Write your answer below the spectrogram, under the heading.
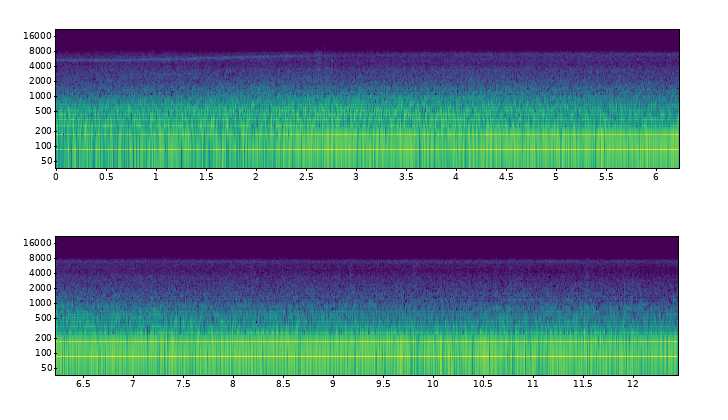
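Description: Airliner engines spooling up to takeoff power during the takeoff roll, heard from inside the cockpit: a high whine rises over the first two seconds, then a steady loud drone with a strong low hum.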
